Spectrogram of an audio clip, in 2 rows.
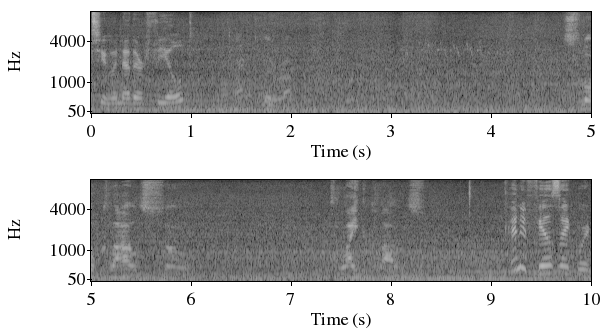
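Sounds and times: car driving rumble from inside: 0:00.0 - 0:10.0.

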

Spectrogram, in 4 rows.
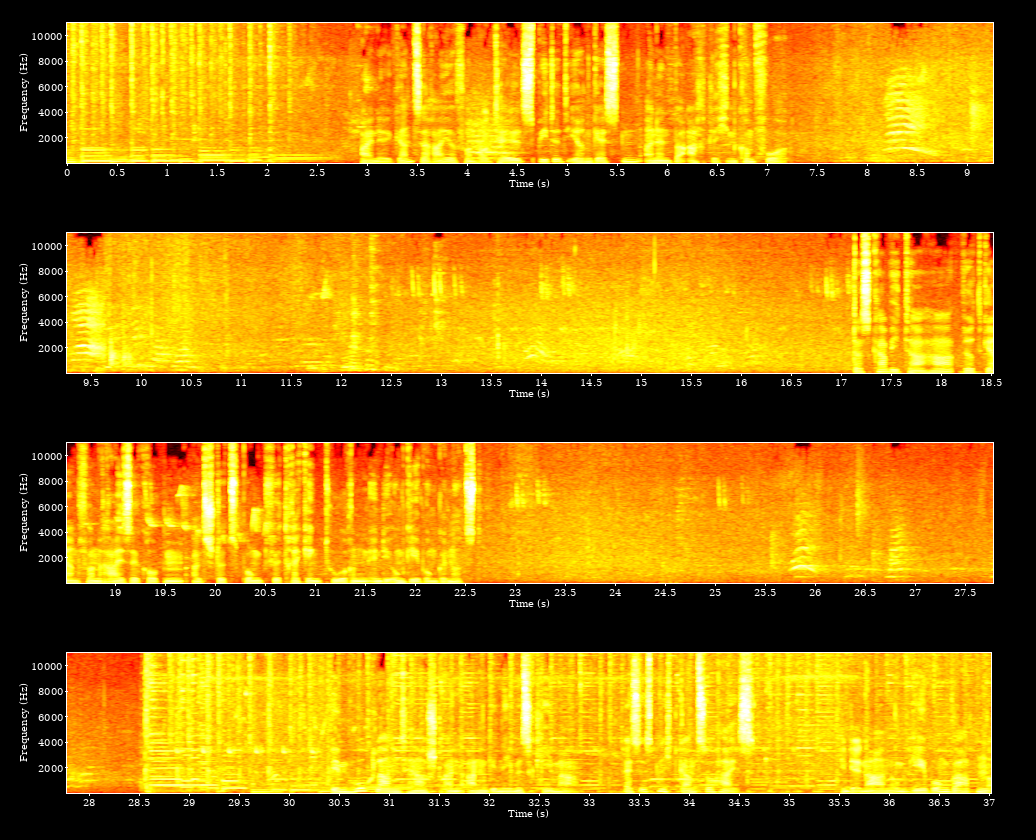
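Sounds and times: murmur of people talking: 0:06.7 - 0:17.2
child calling out: 0:08.2 - 0:10.7, 0:25.7 - 0:27.0.

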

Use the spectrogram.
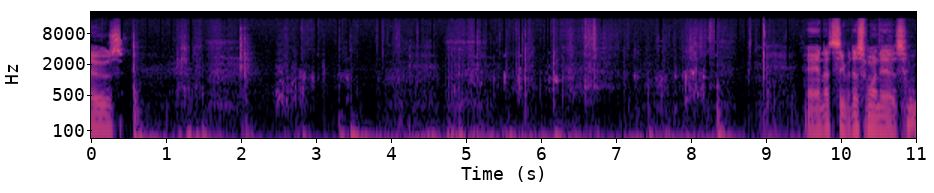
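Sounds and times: cardboard and plastic rustling: 0:02.6 - 0:08.6.

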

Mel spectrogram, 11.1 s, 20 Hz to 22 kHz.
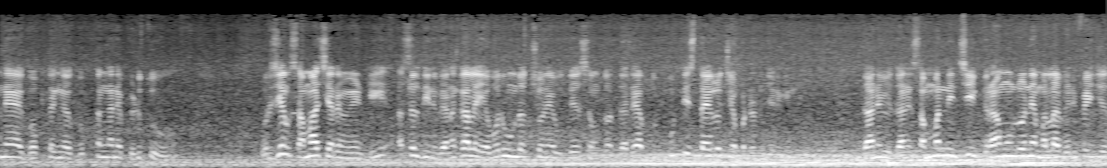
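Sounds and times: low engine rumble: 0:00.0 - 0:11.0
man speaking into microphones: 0:00.0 - 0:11.0.

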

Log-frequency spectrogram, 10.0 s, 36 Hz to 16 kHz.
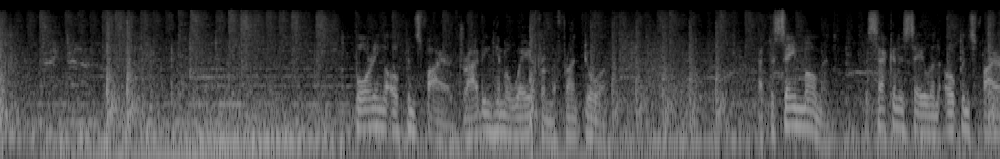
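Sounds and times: dramatic music: 0:00.0 - 0:10.0
burst of gunshots: 0:01.0 - 0:01.6, 0:06.1 - 0:07.5.

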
